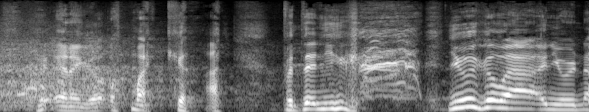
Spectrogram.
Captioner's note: laughs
